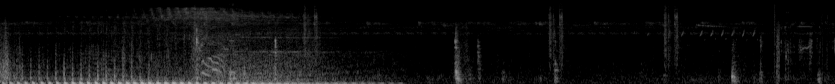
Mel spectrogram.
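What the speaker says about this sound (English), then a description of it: "Fulton recovery helicopter is complete." A Fulton recovery helicopter in the video game Metal Gear Solid: Peace Walker thumps with rapid rotor chopping that swells and fades over several seconds, followed by sparse clicks and short sharp game effects.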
